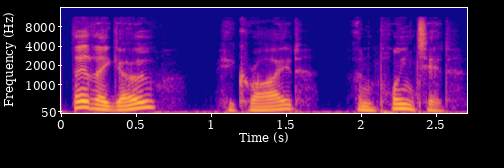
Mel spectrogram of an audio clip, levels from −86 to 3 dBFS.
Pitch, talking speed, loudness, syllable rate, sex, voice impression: 140 Hz, 155 wpm, -17 LUFS, 5.3 syllables/s, male, masculine, adult-like, sincere, reassuring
